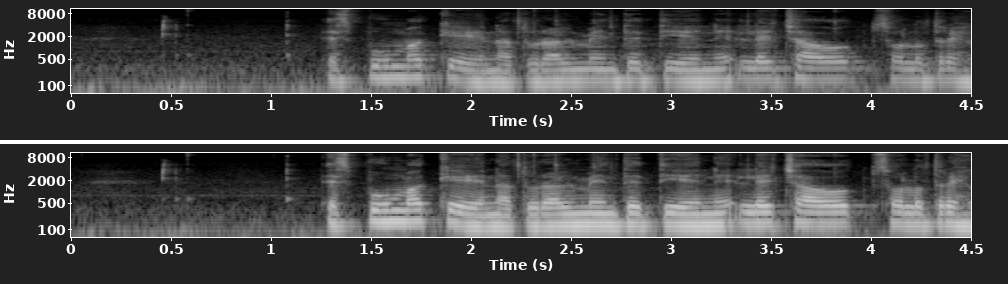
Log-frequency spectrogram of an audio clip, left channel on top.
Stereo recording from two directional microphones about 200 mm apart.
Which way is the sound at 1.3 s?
30° right (ahead or behind).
